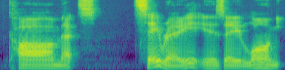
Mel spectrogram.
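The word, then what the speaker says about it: קמץ: This is comets, using the A sound from father, comets.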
